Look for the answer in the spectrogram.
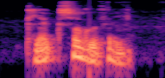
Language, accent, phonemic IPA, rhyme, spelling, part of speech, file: English, Southern England, /klɛkˈsɒɡɹəfi/, -ɒɡɹəfi, klecksography, noun, LL-Q1860 (eng)-klecksography.wav
- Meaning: The art of making images from inkblots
